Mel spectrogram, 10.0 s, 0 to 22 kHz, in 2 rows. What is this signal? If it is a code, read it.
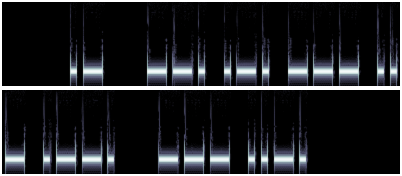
Morse code, heard as a keyed tone, about 15 wpm, 700 Hz. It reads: A GROUP OF
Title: Sets of 3 Words 15wpm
